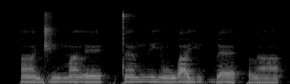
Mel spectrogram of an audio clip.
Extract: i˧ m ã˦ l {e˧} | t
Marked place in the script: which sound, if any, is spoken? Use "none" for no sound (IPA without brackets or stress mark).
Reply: e˧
